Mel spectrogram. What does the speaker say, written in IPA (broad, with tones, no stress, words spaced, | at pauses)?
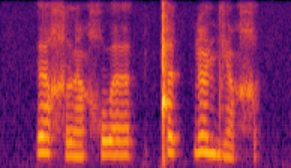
ɘ˦χlə̃˨χwə˦ | ǃə˦tɗə̃˦dʲə̃˨χ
